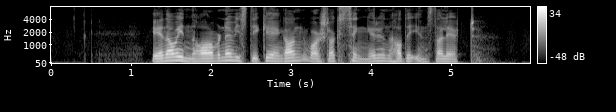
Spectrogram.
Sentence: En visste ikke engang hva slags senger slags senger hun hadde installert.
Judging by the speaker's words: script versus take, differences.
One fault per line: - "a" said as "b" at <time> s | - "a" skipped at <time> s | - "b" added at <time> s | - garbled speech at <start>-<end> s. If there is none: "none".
- "av innehaverne" added at 1.5 s
- "slags senger" skipped at 4.1 s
